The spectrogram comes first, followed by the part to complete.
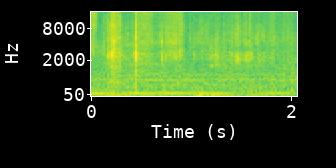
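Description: Faint rustling and a few small clicks over a steady low hum.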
